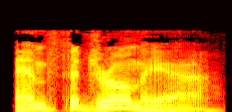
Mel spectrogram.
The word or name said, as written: amphidromia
